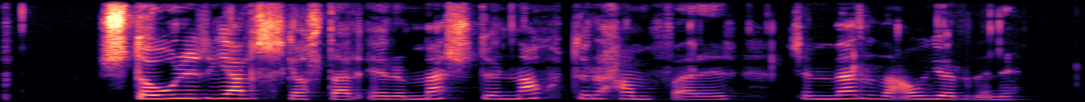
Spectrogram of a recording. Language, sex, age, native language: Icelandic, female, 12, Icelandic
